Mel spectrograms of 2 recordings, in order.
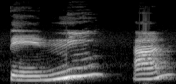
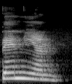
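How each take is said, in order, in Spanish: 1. La i y la a forman dos sílabas separadas. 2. La i y la a se unen en una sola sílaba. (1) "para que diga tenían, es decir, hacer esta separación silábica" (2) "si yo no rompo ese diptongo que están haciendo la I y la A, ahí va a decir"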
